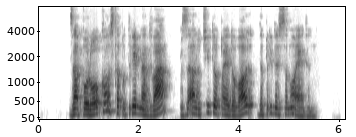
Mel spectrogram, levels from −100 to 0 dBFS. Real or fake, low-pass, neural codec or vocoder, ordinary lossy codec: fake; none; codec, 16 kHz, 16 kbps, FunCodec, trained on Chinese and English, 50 frames a second; none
